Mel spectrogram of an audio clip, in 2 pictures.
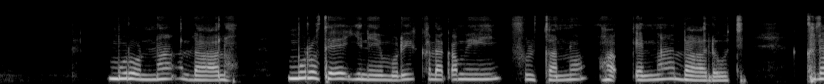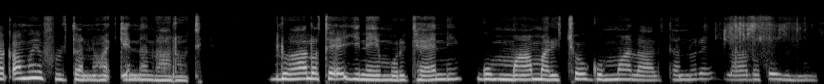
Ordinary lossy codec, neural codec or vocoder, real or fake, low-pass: Opus, 24 kbps; vocoder, 22.05 kHz, 80 mel bands, WaveNeXt; fake; 9.9 kHz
